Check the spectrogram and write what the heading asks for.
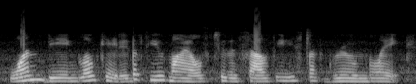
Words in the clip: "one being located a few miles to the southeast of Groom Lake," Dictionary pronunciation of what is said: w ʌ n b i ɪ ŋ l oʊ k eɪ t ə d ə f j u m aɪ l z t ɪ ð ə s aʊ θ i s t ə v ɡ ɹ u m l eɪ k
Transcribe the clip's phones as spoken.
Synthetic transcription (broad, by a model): w ʌ n b i ɪ ŋ l oʊ k eɪ t ə d ə f j u m aɪ l z t ɪ ð ə s aʊ θ i s t ə v ɡ ɹ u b l eɪ k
